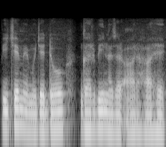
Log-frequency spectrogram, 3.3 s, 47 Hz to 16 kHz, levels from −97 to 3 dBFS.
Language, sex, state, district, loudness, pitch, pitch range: Hindi, male, Arunachal Pradesh, Lower Dibang Valley, -17 LUFS, 90 Hz, 85-95 Hz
